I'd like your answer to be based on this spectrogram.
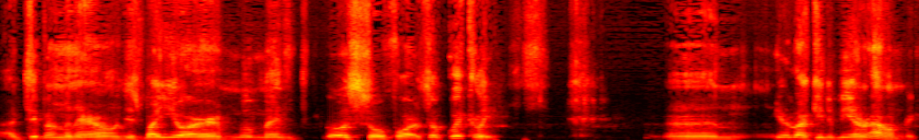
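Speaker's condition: Cerebral palsy; present from birth

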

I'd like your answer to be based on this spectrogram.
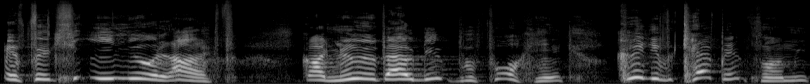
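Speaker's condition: Cerebral palsy

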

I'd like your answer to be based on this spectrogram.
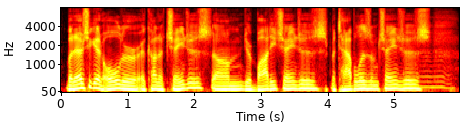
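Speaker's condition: No condition

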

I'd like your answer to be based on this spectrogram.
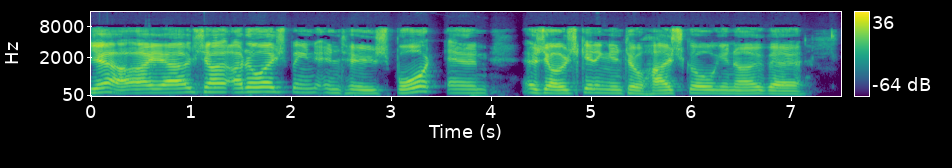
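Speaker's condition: Cerebral palsy; congenital, daily hospital speech therapy and physiotherapy for first seven years

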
